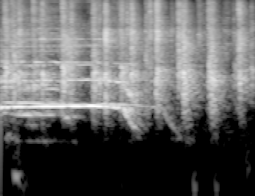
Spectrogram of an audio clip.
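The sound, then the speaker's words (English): A crowd inside Pizza Man Pub breaks into a round of applause for the New York State champion Baldwinsville Bees girls bowling team: dense steady clapping with a few scattered cheers and whistles mixed in, loud, tapering into individual claps toward the end. “Can we give them a round of applause, please?”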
